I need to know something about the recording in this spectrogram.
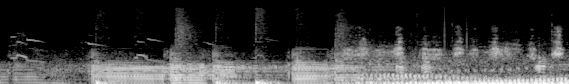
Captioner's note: gulls squawking; geese honking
